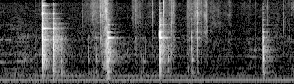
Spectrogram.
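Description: Ceramic covered dish clinking as its lid is handled: several sharp, ringing clinks, the loudest about a second in and again at about three seconds, over a steady low hum.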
